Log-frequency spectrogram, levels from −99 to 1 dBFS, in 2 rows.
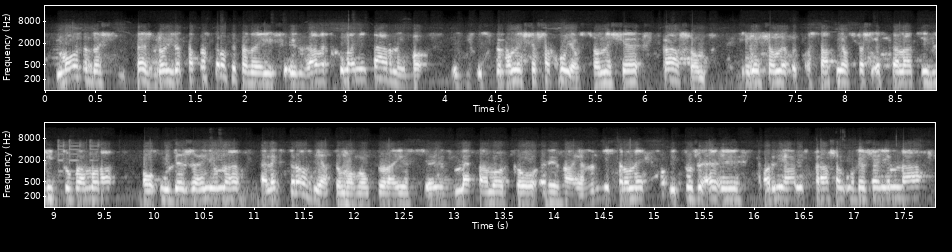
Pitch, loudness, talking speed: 175 Hz, -12 LUFS, 140 wpm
